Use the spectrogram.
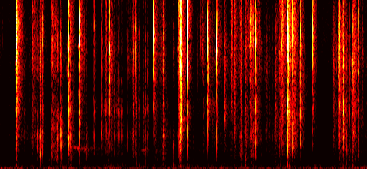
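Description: A full plastic M&M's candy pouch is handled with fingertips and nails, crinkling, rubbing and tapping its plastic film. A steady run of short, crisp crackles and taps, mostly bright and high with almost no low end, each dying away almost instantly, comes at a quiet level.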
